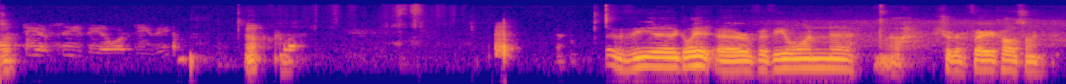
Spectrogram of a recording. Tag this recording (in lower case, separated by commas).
radio, speech, inside a small room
